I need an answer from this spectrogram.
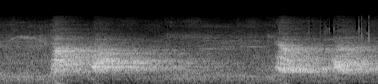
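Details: English bulldog barking: two loud, broad, rough barks about two seconds apart, each held briefly, over steady background hiss.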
